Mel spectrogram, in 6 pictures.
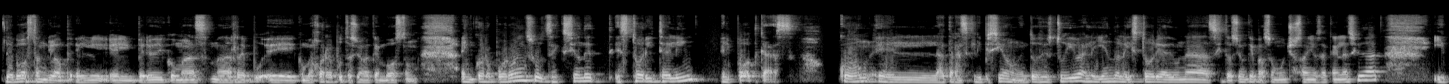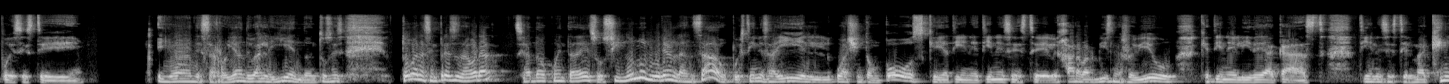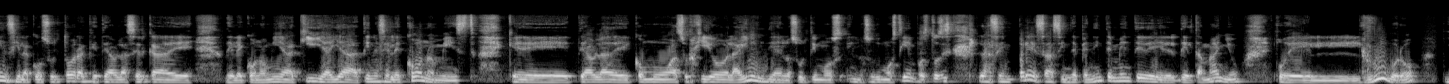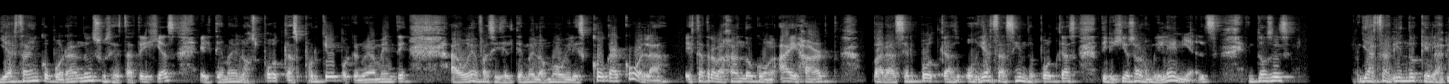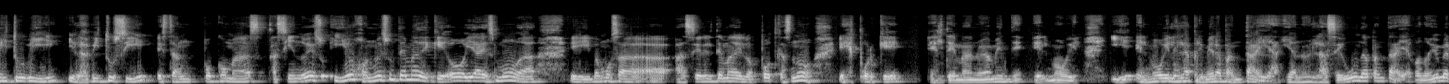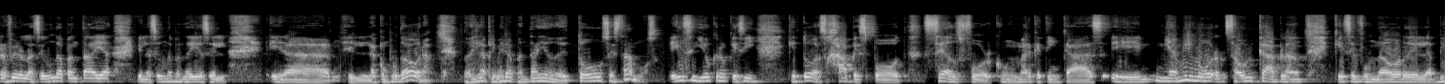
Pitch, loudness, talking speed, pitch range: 130 Hz, -16 LUFS, 195 wpm, 110-155 Hz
